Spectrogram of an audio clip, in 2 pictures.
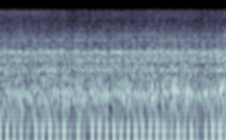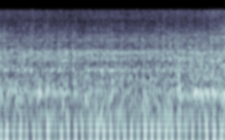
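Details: Motorcycle idling before the clutch cover is opened, with an even thump and a loose, rattling clatter on each beat from the clutch side.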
